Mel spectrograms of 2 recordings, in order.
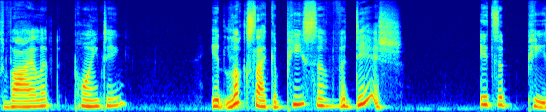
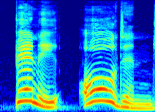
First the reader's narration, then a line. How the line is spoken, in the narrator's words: Joe almost shouted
